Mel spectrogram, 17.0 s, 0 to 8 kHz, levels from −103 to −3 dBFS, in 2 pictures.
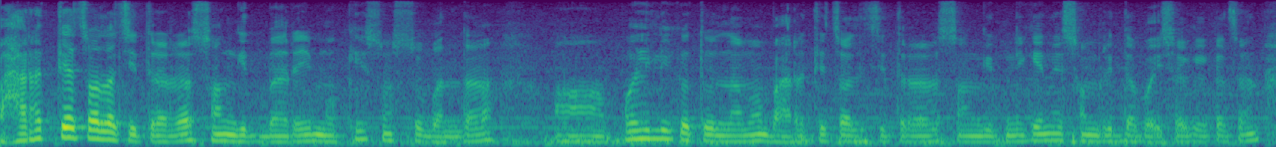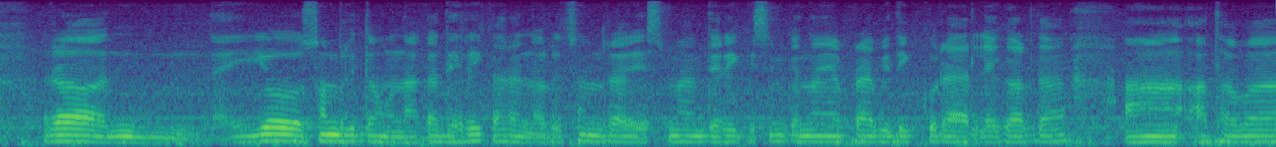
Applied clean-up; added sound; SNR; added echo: none; none; none; none.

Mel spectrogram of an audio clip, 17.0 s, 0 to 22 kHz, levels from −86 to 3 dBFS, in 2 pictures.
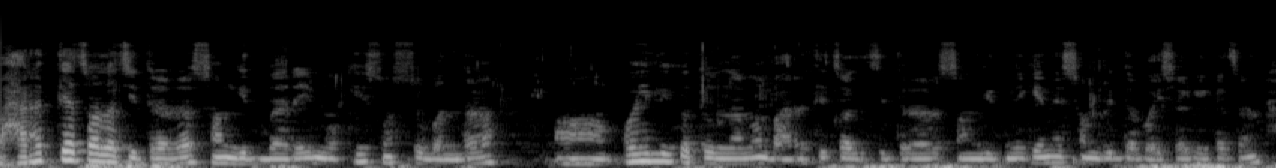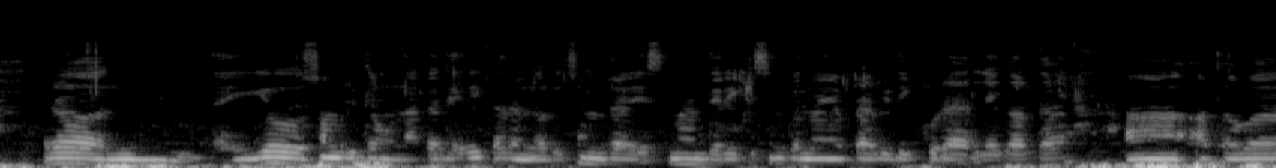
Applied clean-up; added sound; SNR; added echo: classical method WPE with log-MMSE.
